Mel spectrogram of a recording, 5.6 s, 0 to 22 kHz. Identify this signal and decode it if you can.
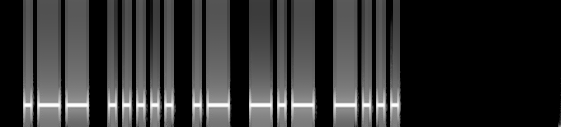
Morse code, heard as a keyed tone, about 17 wpm, 700 Hz. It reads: W5AKB
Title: USA Callsign DE Callsign - 5 Characters - 17wpm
